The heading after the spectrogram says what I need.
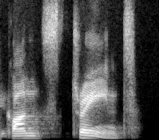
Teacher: con is the first syllable, and then strained, and the one that is stressed is strained.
